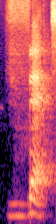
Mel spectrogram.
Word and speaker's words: Vet: When it doesn't have the dot in its belly, it's a softer version. It's V. All right. So we have B and we have Vet. This is how we pronounce Bet without the dot in the middle.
